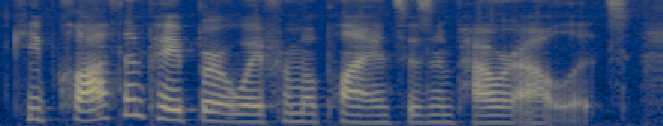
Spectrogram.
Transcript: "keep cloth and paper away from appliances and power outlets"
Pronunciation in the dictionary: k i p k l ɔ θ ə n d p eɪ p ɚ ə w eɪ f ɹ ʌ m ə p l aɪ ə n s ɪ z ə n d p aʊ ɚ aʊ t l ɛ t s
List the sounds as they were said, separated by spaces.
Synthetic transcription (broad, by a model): k i p k l ɔ θ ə n p eɪ p ɚ ə w eɪ f ɹ ʌ m ə p l aɪ ə n s ɪ z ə n p aʊ ɚ aʊ t l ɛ t s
